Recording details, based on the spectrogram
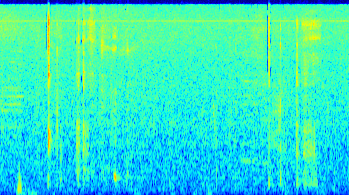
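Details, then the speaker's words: Newborn baby boy with hiccups: several brief, soft, sudden catches with quiet room noise between them, as adults suggest holding him. "We've got the hickety hiccups. You should hold him, babes."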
